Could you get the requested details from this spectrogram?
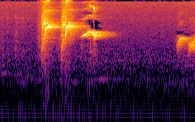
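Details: Lesser green leafbird giving a brief phrase of two sharp high whistles and a falling slurred note, then a short buzzy chirp, with a low hum beneath.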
